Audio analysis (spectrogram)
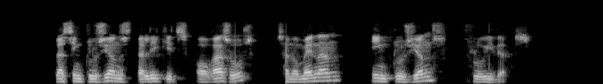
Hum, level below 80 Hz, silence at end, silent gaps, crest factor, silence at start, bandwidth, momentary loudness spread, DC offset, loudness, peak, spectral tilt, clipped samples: none; -58 dBFS; 0.75 s; 2.59-2.76 s, 3.46-3.71 s, 4.48-4.61 s; 20 dB; 0.55 s; 8 kHz; 11 LU; under 0.1%; -19 LUFS; -2 dBFS; -4 dB/octave; under 0.1%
